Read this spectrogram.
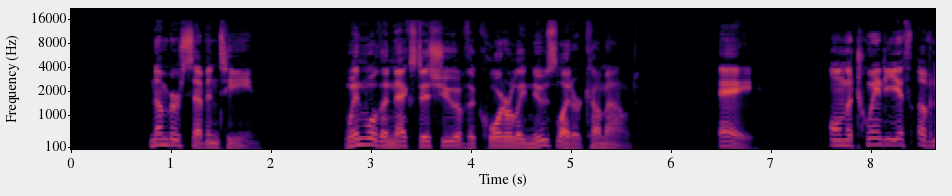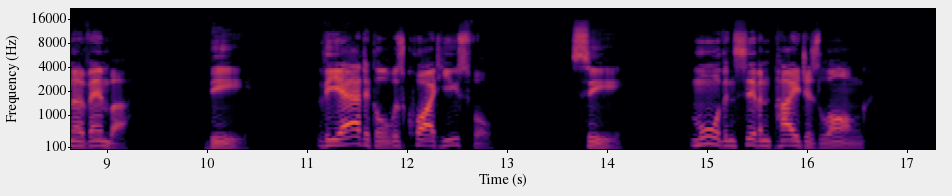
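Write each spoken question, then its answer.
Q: When will the next issue of the quarterly newsletter come out?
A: A: On the 20th of November.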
